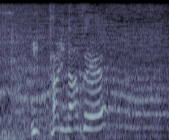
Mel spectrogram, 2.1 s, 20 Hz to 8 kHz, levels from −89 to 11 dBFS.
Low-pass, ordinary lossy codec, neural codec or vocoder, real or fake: 7.2 kHz; none; codec, 16 kHz, 8 kbps, FreqCodec, larger model; fake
